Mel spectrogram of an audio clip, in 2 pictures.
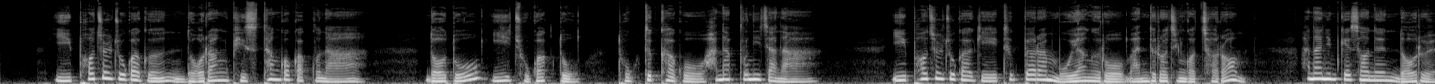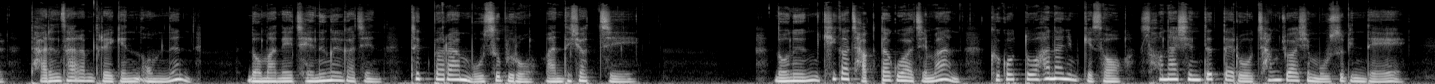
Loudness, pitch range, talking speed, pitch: -15 LUFS, 135-210 Hz, 250 characters per minute, 160 Hz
